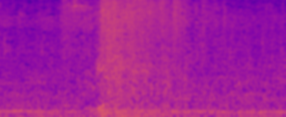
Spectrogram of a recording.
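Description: Wooden planks splinter and crash down.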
